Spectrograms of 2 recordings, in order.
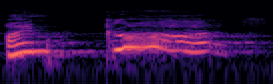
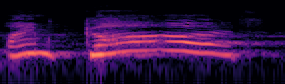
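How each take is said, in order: First: It is said forcefully, with conviction. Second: It is said forcefully, with conviction.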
